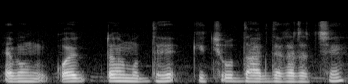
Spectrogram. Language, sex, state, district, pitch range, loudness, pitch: Bengali, male, Tripura, West Tripura, 135-150 Hz, -17 LUFS, 145 Hz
